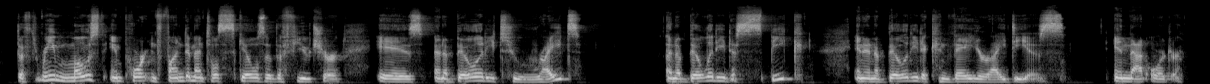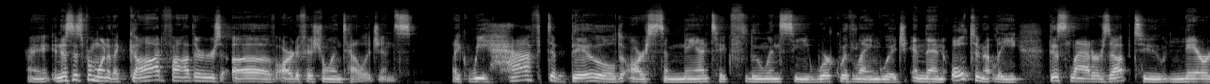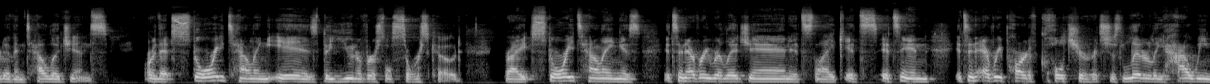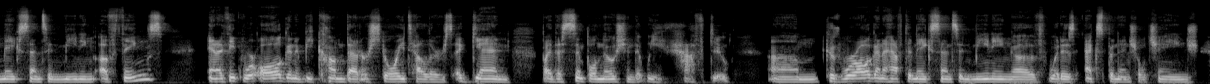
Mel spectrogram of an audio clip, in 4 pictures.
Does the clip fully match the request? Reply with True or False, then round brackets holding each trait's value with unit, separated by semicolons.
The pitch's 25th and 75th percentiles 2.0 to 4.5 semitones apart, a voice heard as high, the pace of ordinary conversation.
False (3.4 semitones; 135 Hz; 165 wpm)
